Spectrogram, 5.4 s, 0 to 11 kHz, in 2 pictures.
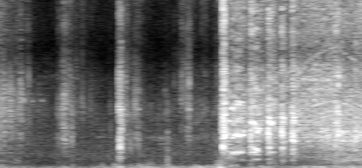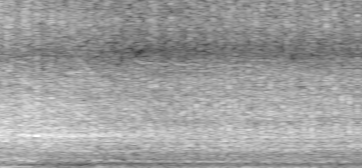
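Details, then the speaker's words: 2009 Toyota Sienna minivan: engine cranks, catches, then idles with a steady buzzy rattle around 1,000 rpm from the transmission area; suspected torque converter, transmission pump, or flex plate and bolts, unconfirmed. "I could remove and inspect the uh flex plate between the engine and the transmission because there's a rattling noise when the car is on 1,00 RPM or so."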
